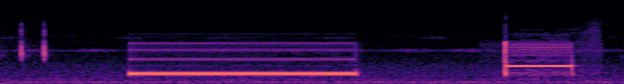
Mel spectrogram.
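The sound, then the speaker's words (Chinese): A telephone call being placed: two quick keypad beeps, then a long, steady, loud tone, and after a short pause a second, briefer tone. “温小辉知道一直躲下去也不是办法，主动给洛毅打了个电话。”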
